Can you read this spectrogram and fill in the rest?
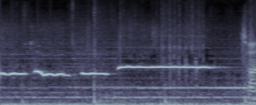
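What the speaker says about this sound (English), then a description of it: "What's with bad guys and whistling?" A single person whistles a wavering, melodic tune up close, with a steady low hum beneath and a few soft clicks.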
